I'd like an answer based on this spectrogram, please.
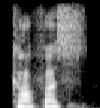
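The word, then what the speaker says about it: قفص: the initial C we have cage which is pronounced kafas we have word which is pronounced kafa and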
